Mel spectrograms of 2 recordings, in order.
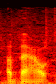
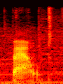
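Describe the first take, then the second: First: The word is said in full with its first vowel. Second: The word is clipped, dropping its first vowel. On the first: The speaker is paying attention to how it is said. "When I when I'm thinking about it, it's it's about" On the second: The speaker is talking without paying attention. "But when I'm not really thinking, it's bout"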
